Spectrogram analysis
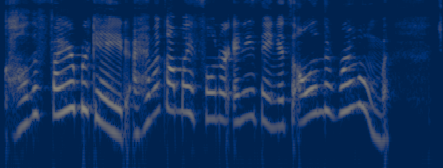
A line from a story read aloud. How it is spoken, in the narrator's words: she shouted to him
